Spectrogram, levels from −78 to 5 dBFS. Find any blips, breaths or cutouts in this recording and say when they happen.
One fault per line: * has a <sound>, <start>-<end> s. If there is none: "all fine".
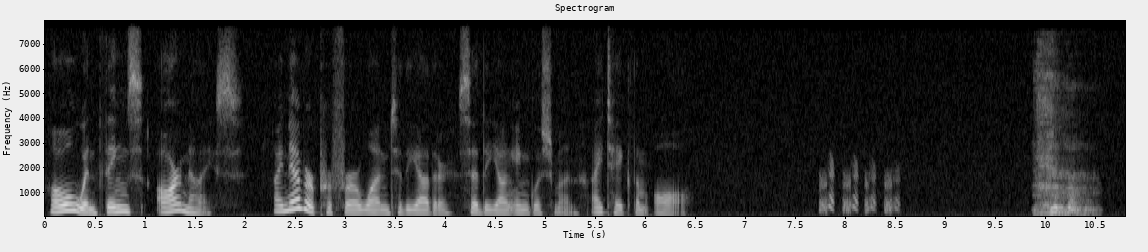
* has a laugh, 7.7-8.6 s
* has a laugh, 9.9-10.6 s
